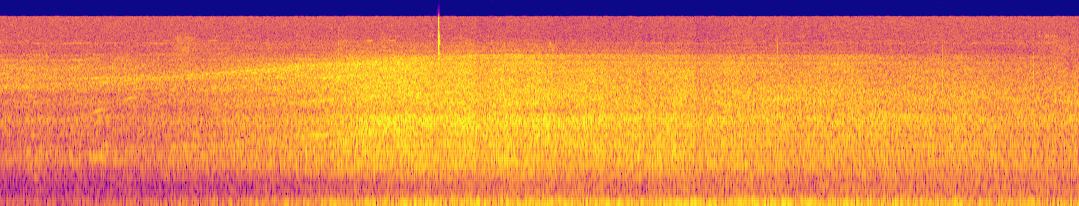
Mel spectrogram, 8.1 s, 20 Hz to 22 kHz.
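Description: Airbus A321 jet engines spooling up to takeoff power as the airliner begins its takeoff roll. The sound climbs over about two seconds into a loud, steady jet roar with a deep rumble.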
